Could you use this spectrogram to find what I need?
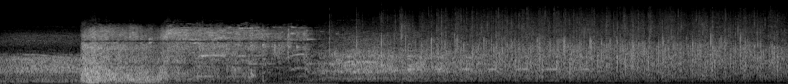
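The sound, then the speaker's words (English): A loud, heavy crash as a microwave, hurled at a dog, smashes, a harsh burst of breaking metal and glass lasting a few seconds, followed by a steady rattling clatter of debris settling. “Darling, that was the microwave.”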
